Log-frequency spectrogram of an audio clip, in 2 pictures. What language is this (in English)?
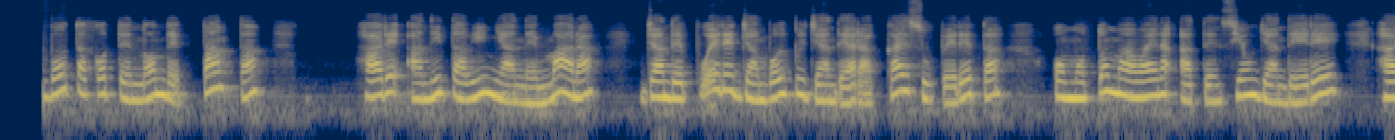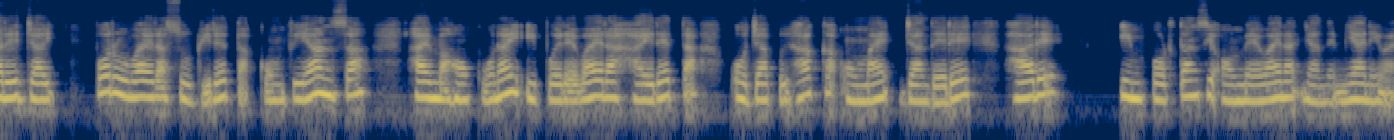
Eastern Bolivian Guaraní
